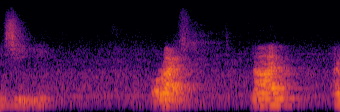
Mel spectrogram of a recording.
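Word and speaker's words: 几: Is pronounced G Mm-hmm. because it looks like pair of jeans.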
